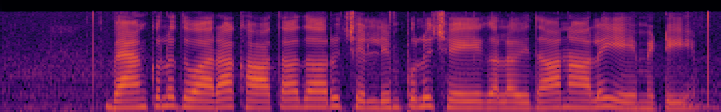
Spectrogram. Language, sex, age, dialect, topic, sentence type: Telugu, male, 41-45, Central/Coastal, banking, question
